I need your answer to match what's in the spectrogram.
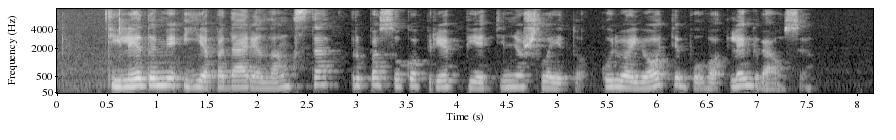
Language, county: Lithuanian, Vilnius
